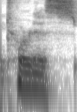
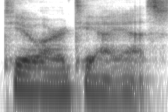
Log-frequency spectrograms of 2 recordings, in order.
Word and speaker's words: Tortoise: And then finally, Tortoise Sportswear. Tortoise, Tortis, not tortoise like a turtle with legs.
